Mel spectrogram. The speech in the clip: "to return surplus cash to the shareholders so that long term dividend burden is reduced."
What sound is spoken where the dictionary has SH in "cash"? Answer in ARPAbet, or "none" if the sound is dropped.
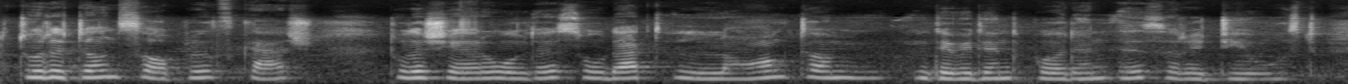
SH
